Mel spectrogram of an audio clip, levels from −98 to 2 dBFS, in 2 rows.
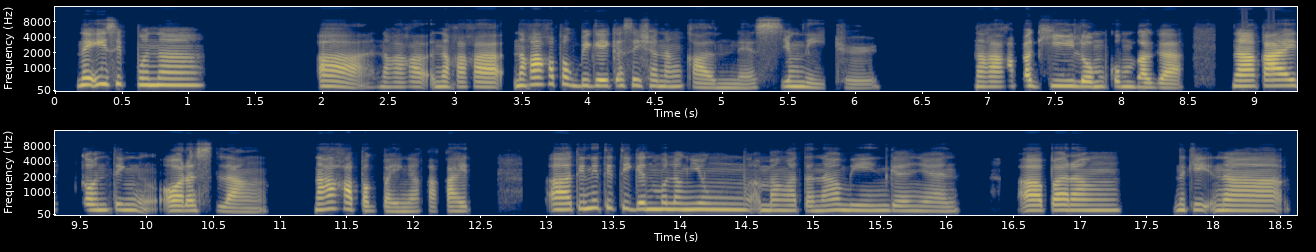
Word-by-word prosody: naisip 305 Hz, +3 st, +4 dB
mo 285 Hz, -, +4 dB
na, 275 Hz, -1 st, +3 dB, 0.9 s
ah, 225 Hz, -3 st, +1 dB, 0.4 s
nakaka 210 Hz, 0 st, +1 dB, 0.2 s
nakakapag-bigay 265 Hz, -3 st, +3 dB
kasi 255 Hz, +1 st, -3 dB
siya 240 Hz, -2 st, -4 dB
ng 220 Hz, +1 st, -5 dB
calmness 170 Hz, -1 st, -5 dB
yung 220 Hz, -1 st, -2 dB
nature, 160 Hz, -4 st, -11 dB, 0.7 s
nakakapag-hilom 220 Hz, 0 st, 0 dB
kumbaga 190 Hz, -6 st, 0 dB, 0.3 s
na 235 Hz, 0 st, +7 dB
kahit 255 Hz, 0 st, +8 dB, 0.2 s
kaunting 240 Hz, 0 st, -2 dB, 0.2 s
oras 215 Hz, +1 st, +2 dB
lang, 165 Hz, -3 st, -3 dB, 0.4 s
nakakapagpahinga 200 Hz, -10 st, 0 dB
ka 190 Hz, -, -8 dB
kahit 195 Hz, 0 st, -3 dB, 0.6 s
ah, 255 Hz, +1 st, +5 dB
tinititigan 300 Hz, -2 st, -1 dB
mo 275 Hz, -, +1 dB
lang 265 Hz, -1 st, 0 dB
yung 260 Hz, -2 st, -1 dB
mga 225 Hz, 0 st, -4 dB
tanawin 220 Hz, +1 st, -4 dB
ganyan. 200 Hz, -3 st, -7 dB, 0.5 s
Ah, 225 Hz, +1 st, +5 dB
parang 230 Hz, 0 st, +1 dB, 0.4 s
naki 240 Hz, -1 st, -6 dB
na 220 Hz, -2 st, 0 dB
230 Hz, 110 wpm, -23 LUFS, 205-255 Hz, 0.9 s, kahit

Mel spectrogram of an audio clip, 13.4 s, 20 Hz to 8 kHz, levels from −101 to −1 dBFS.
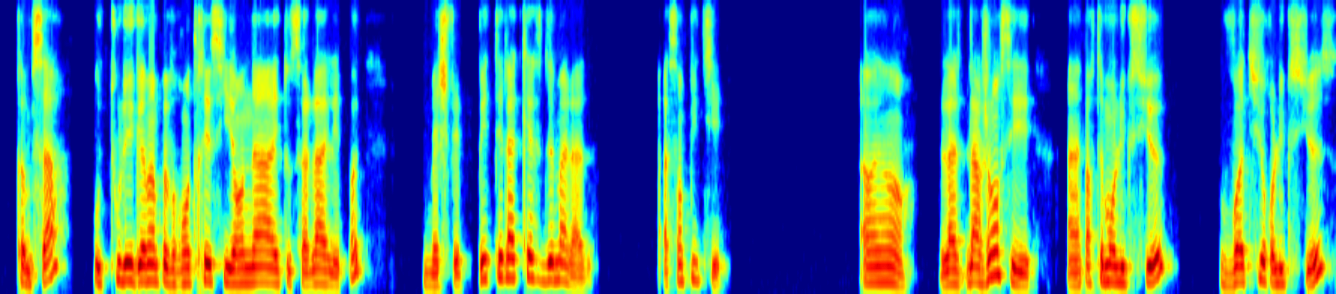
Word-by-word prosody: comme -, -, +1 dB
ça, 335 Hz, 0 st, -1 dB, 0.3 s
où 315 Hz, -, +2 dB
tous 210 Hz, -12 st, -5 dB
les 175 Hz, 0 st, +6 dB
gamins 170 Hz, 0 st, +4 dB
peuvent 160 Hz, -3 st, +1 dB
rentrer 155 Hz, +4 st, +2 dB
s'il 165 Hz, -2 st, -1 dB
y -, -, +6 dB
en 150 Hz, +1 st, +3 dB
a 160 Hz, -1 st, +2 dB
et 145 Hz, -, -2 dB
tout 140 Hz, -, -5 dB
ça 130 Hz, -1 st, -2 dB
là, 145 Hz, +3 st, 0 dB
à -, -, +2 dB
l'époque, 120 Hz, -3 st, -3 dB, 0.6 s
mais 125 Hz, 0 st, -2 dB
je 125 Hz, -, -5 dB
fais -, -, -2 dB, 0.2 s
péter 195 Hz, +2 st, +2 dB
la 200 Hz, -1 st, +2 dB
caisse 200 Hz, -2 st, 0 dB
de 180 Hz, +2 st, +4 dB
malade. 170 Hz, -, -3 dB, 0.7 s
Ah -, -, -4 dB
sans 170 Hz, -, -4 dB
pitié. 310 Hz, -, -7 dB, 1.3 s
Ah -, -, +1 dB
ouais 160 Hz, -, +2 dB
non, 160 Hz, 0 st, +2 dB
non. 145 Hz, -7 st, 0 dB, 0.3 s
L'a 140 Hz, +2 st, +2 dB
l'argent 165 Hz, +8 st, +3 dB
c'est 130 Hz, -, -1 dB, 0.3 s
un 130 Hz, -, -1 dB
appartement 155 Hz, +4 st, +1 dB
luxueux, 320 Hz, -, +2 dB, 0.5 s
voiture 160 Hz, +3 st, +1 dB
luxueuse. 145 Hz, -, -1 dB
160 Hz, 185 wpm, -14 LUFS, 145-185 Hz, 1.3 s, les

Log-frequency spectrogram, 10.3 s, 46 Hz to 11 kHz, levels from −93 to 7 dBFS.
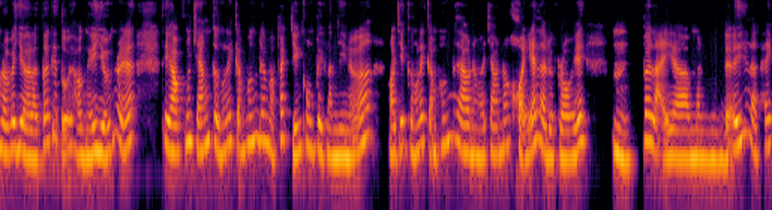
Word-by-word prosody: rồi, 215 Hz, -3 st, +1 dB
bây 230 Hz, 0 st, +3 dB
giờ 225 Hz, -5 st, +4 dB
là 180 Hz, -1 st, +1 dB
tới 255 Hz, -, -1 dB
cái 310 Hz, +2 st, -7 dB
tuổi 245 Hz, 0 st, +1 dB
họ 195 Hz, -5 st, -4 dB
nghỉ 205 Hz, +3 st, +3 dB
dưỡng 205 Hz, +5 st, +1 dB
rồi 260 Hz, -, 0 dB
á. 285 Hz, -, 0 dB, 0.4 s
Thì 245 Hz, -, +4 dB
họ 210 Hz, -2 st, +6 dB
cũng 275 Hz, +1 st, +3 dB
chẳng 245 Hz, +2 st, +1 dB
cần 235 Hz, -5 st, +2 dB
lấy 260 Hz, +4 st, -2 dB
cảm 220 Hz, -, -3 dB
hứng 270 Hz, +3 st, +1 dB
để 285 Hz, -, 0 dB
mà 255 Hz, -6 st, -2 dB
phát 290 Hz, -, -2 dB
triển 195 Hz, +2 st, +1 dB
công 235 Hz, -2 st, -4 dB
việc 215 Hz, -3 st, +1 dB
làm 185 Hz, -1 st, +1 dB
gì 185 Hz, 0 st, +3 dB
nữa, 260 Hz, -, +1 dB, 0.2 s
họ 200 Hz, -, -1 dB
chỉ 235 Hz, -, +1 dB
cần 210 Hz, -3 st, -3 dB
lấy 255 Hz, +3 st, -2 dB
cảm 205 Hz, -, -3 dB
hứng 255 Hz, +5 st, -2 dB
sao 215 Hz, -2 st, +2 dB
để 195 Hz, -1 st, -1 dB
họ 185 Hz, -, -1 dB
cho 200 Hz, 0 st, -4 dB
nó 225 Hz, +4 st, -4 dB
khỏe -, -, 0 dB
là 255 Hz, -5 st, 0 dB
được 185 Hz, -2 st, -3 dB
rồi 180 Hz, +1 st, +1 dB
ấy. 265 Hz, +2 st, +4 dB, 0.3 s
Ừm. 185 Hz, -6 st, +1 dB, 0.2 s
Với 280 Hz, -1 st, +4 dB
lại, 190 Hz, -, 0 dB
à, 180 Hz, -1 st, +1 dB, 0.2 s
mình 175 Hz, -1 st, -1 dB
để 180 Hz, -, +1 dB
ý 255 Hz, +9 st, +5 dB
là 225 Hz, -7 st, -3 dB
thấy 245 Hz, +1 st, -2 dB
220 Hz, 315 wpm, -19 LUFS, 190-255 Hz, 0.4 s, họ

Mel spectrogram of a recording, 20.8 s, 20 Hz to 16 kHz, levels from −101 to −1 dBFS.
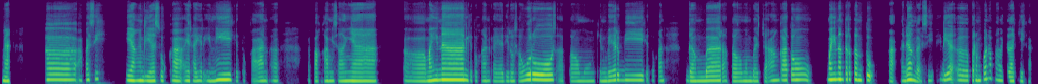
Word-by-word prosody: Nah, 185 Hz, -1 st, +2 dB, 0.7 s
eee, 230 Hz, 0 st, +1 dB
apa 225 Hz, +3 st, -7 dB
sih 270 Hz, 0 st, -7 dB, 0.6 s
yang 195 Hz, -1 st, +4 dB
dia 185 Hz, -1 st, +1 dB
suka 190 Hz, +2 st, -9 dB, 0.2 s
akhir-akhir 190 Hz, -1 st, -4 dB
ini? 185 Hz, +4 st, +1 dB, 0.3 s
Gitu 180 Hz, +1 st, -18 dB
kan, 180 Hz, +1 st, -7 dB
eee, 185 Hz, -1 st, -10 dB, 0.6 s
apakah 180 Hz, -1 st, -8 dB
misalnya, 180 Hz, 0 st, -1 dB, 1.0 s
eee, 175 Hz, -1 st, -7 dB
mainan 230 Hz, +3 st, +7 dB
gitu 190 Hz, -1 st, -14 dB
kan, 185 Hz, 0 st, -7 dB
kayak 170 Hz, -1 st, -10 dB
dinosaurus, 225 Hz, +6 st, +4 dB
atau 175 Hz, -, -12 dB, 0.2 s
mungkin 175 Hz, 0 st, -9 dB
Barbie, 215 Hz, +1 st, -2 dB
gitu -, -, -19 dB
kan 190 Hz, 0 st, -7 dB, 0.5 s
gambar 190 Hz, +2 st, 0 dB, 0.2 s
atau 175 Hz, -1 st, -6 dB, 0.2 s
membaca 175 Hz, -1 st, -6 dB
angka 215 Hz, +1 st, -4 dB
atau 230 Hz, -1 st, -1 dB, 0.3 s
mainan 245 Hz, +1 st, +6 dB
tertentu 235 Hz, -3 st, 0 dB, 0.4 s
Kak, 170 Hz, -2 st, -7 dB
ada 190 Hz, +4 st, +1 dB, 0.2 s
gak 160 Hz, -, -7 dB
sih? 195 Hz, -, -11 dB, 0.2 s
Dia, 240 Hz, +4 st, +1 dB, 0.2 s
eee, 210 Hz, -2 st, -2 dB
perempuan 205 Hz, +5 st, -2 dB
apa 260 Hz, -, -20 dB
laki-laki 185 Hz, -1 st, -5 dB
Kak? -, -, -22 dB
195 Hz, 120 wpm, -24 LUFS, 180-225 Hz, 1.0 s, mainan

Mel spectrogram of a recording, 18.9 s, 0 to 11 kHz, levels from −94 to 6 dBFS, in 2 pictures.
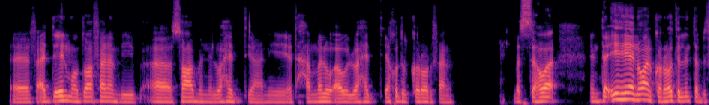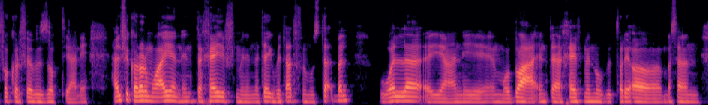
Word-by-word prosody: آآ، 110 Hz, 0 st, 0 dB
فقدّ 120 Hz, +3 st, -2 dB
إيه 145 Hz, +2 st, +7 dB
الموضوع 130 Hz, -2 st, +1 dB
فعلًا 130 Hz, +1 st, 0 dB
بيبقى 115 Hz, +1 st, -2 dB
صعب 125 Hz, 0 st, +1 dB
إن 115 Hz, 0 st, -6 dB
الواحد 120 Hz, +2 st, -4 dB
يعني 105 Hz, 0 st, -7 dB
يتحمله 120 Hz, +3 st, -2 dB
أو 110 Hz, +1 st, +2 dB
الواحد 115 Hz, +1 st, -3 dB
ياخد 120 Hz, +1 st, -2 dB
القرار 120 Hz, 0 st, -2 dB
فعلًا. 105 Hz, -1 st, -7 dB, 0.8 s
بس 75 Hz, -, -2 dB
هو 130 Hz, +2 st, +5 dB, 0.4 s
أنت 125 Hz, -1 st, -2 dB
إيه 185 Hz, +4 st, +6 dB
هي 195 Hz, 0 st, +8 dB
نوع 175 Hz, 0 st, +6 dB
القرارات 140 Hz, -1 st, +2 dB
اللي 135 Hz, -1 st, +1 dB
أنت 135 Hz, 0 st, -4 dB
بتفكّر 125 Hz, +2 st, -5 dB
فيها 125 Hz, +2 st, -2 dB
بالضبط؟ 115 Hz, -1 st, -4 dB
يعني 105 Hz, +1 st, -7 dB, 0.3 s
هل 135 Hz, +3 st, +2 dB
في -, -, -1 dB
قرار 150 Hz, +1 st, +5 dB
مُعين 135 Hz, -1 st, +3 dB
أنت 130 Hz, 0 st, -4 dB
خايف 135 Hz, 0 st, +1 dB
مِن 115 Hz, -1 st, -5 dB
النتايج 115 Hz, +3 st, -3 dB
بتاعته 130 Hz, +2 st, -2 dB
في -, -, -24 dB
المستقبل، 115 Hz, +8 st, -4 dB, 0.4 s
والّا 135 Hz, +3 st, +3 dB
يعني 110 Hz, 0 st, -4 dB
الموضوع 115 Hz, +2 st, +3 dB
ع 110 Hz, 0 st, +2 dB
أنت 120 Hz, 0 st, -3 dB
خايف 125 Hz, +2 st, 0 dB
منُّه 125 Hz, -1 st, -2 dB
بطريقة 115 Hz, -2 st, 0 dB
مثلًا 115 Hz, 0 st, -5 dB
120 Hz, 155 wpm, -25 LUFS, 110-130 Hz, 0.8 s, هي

